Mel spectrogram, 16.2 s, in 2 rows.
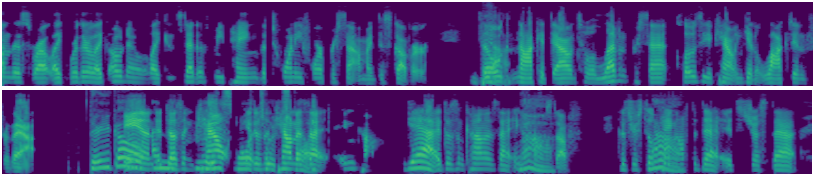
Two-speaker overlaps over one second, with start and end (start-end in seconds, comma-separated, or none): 9.3-11.4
